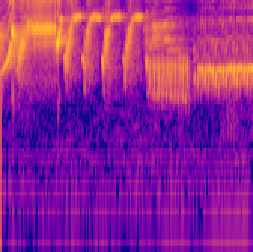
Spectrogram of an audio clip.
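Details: Small canary singing loudly and melodiously: quick slurred whistles, a run of descending hooked notes, a low buzzy rattle, then a steady rapid trill.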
